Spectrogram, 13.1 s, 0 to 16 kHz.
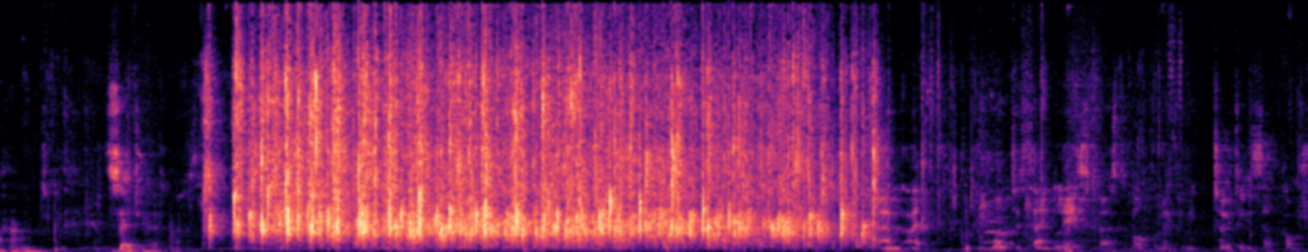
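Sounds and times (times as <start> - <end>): audience applauding: 2.0 - 9.2.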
